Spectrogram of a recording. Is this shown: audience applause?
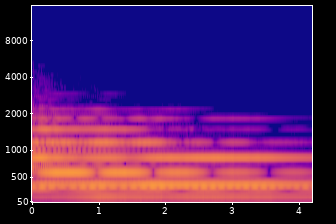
no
